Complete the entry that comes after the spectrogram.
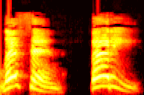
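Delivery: high, loud parental yell. Acted. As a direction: shout his name to get his attention. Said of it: "His parents tried yelling".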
